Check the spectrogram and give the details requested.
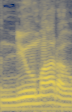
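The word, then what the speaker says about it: πνεῦμα: 바람이라고 하는 단어가 뉴마입니다 원래는 프리우마인데 퇴짜가 묵음입니다 그래서 류마라고 부릅니다 근데 류마 바람이라고 하는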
